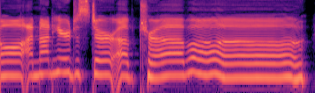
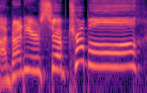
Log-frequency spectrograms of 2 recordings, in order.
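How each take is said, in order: First: Slow, stretched words near usual pitch; slow, drawn-out delivery. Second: Pitched up, climbing higher to the end; high-pitched protest. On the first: Newcomer assuring the pub regulars, slow and drawn out. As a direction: drag it out, lengthening the last word. Second, stretched take of same line. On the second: Newcomer assuring the pub regulars, high-pitched. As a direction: raise the voice high as you insist. First take of repeated game line. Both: Acted.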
